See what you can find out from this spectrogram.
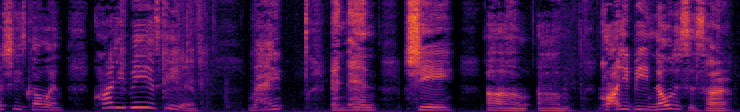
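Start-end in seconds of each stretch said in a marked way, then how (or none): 0.9-2.0 high, thrilled star-struck gasp; excited fan squeal. Retold or imitated. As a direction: imitate a fan spotting a celebrity. Guard repeats excitedly.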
